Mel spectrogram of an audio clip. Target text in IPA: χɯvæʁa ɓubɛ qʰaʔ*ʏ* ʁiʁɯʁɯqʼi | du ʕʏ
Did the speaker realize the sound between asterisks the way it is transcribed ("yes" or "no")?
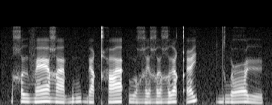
no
